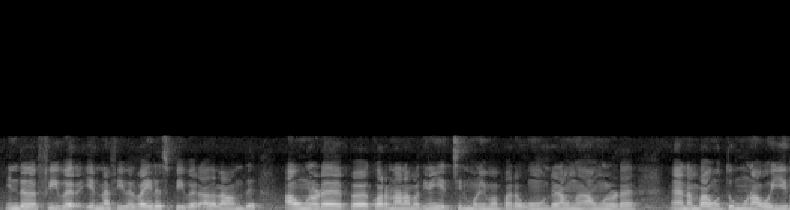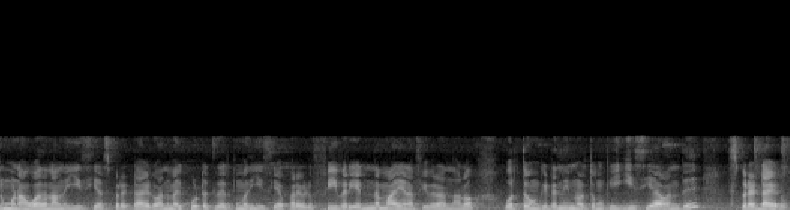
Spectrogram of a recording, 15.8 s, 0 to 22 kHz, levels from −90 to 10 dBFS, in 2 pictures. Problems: continuous background conversations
